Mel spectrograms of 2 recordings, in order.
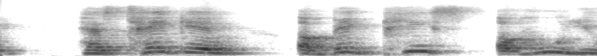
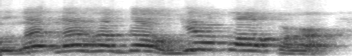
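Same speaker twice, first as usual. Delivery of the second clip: loud, high protective command; urgent intervention; 10 semitones higher, 6 dB louder than usual. Acted. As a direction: order an attacker off her, raised voice. Acted intervention to protect woman.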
